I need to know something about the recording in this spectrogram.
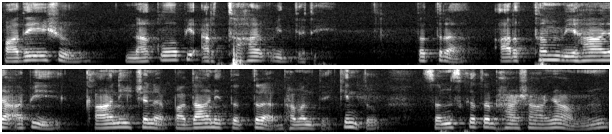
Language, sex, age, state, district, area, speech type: Sanskrit, male, 30-45, Karnataka, Kolar, rural, spontaneous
